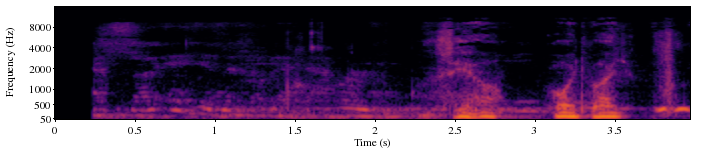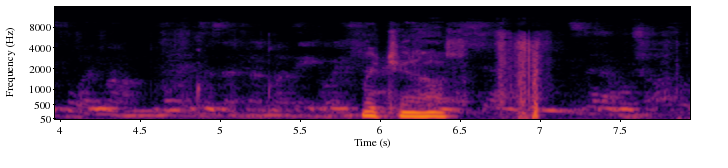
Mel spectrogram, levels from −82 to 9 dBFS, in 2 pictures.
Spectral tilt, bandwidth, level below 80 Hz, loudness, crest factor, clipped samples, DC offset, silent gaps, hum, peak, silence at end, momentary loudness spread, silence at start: -7 dB/octave; 10 kHz; -54 dBFS; -28 LUFS; 20 dB; under 0.1%; under 0.1%; none; none; -10 dBFS; 0 s; 19 LU; 0.25 s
